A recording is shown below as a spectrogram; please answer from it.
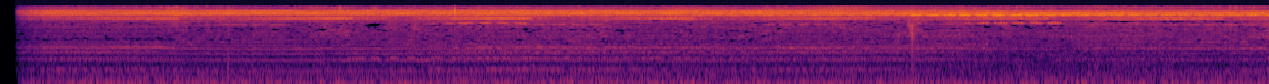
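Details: Honey bees gathering nectar from dragon fruit flowers: a steady, low droning hum with layered overtones runs unbroken throughout, over a constant thin high-pitched hiss.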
